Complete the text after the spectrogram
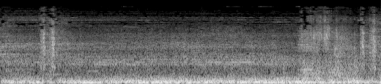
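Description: Building pieces clatter into place.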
